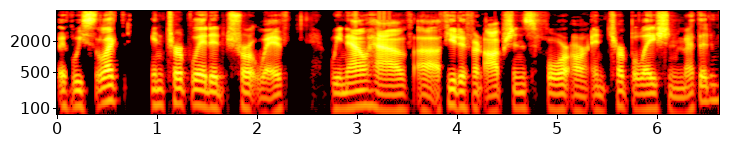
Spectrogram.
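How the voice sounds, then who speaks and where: A man working as an instructor, narrating a software tutorial in a methodical, informal, step-by-step way. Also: sits low, normal speed, clear, resonant tone, dry recording, highs cut off.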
